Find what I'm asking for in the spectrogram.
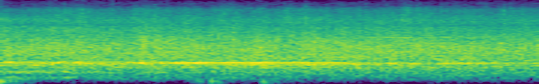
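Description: A church congregation applauds during a sermon, a dense, steady burst of clapping from many hands at moderate distance, short and continuous.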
